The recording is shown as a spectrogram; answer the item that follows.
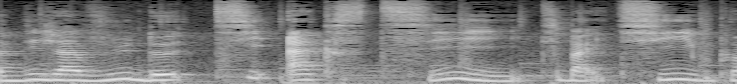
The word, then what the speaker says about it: déjà vu: titre déjà vous ou déjà vu c'est comme ça qu'on dit en français on dit déjà vu voilà moi je prononce à la française et donc nous allons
